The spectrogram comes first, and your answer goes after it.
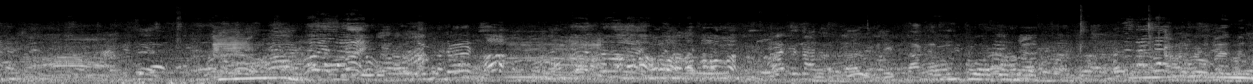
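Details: Cows with calves at a livestock market in Aftabganj, Dinajpur, on 4 January 2025: a few drawn-out, low, wavering moos surface through constant bargaining chatter and crowd noise.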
